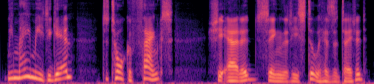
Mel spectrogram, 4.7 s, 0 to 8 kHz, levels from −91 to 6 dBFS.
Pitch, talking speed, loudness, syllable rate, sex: 165 Hz, 180 wpm, -20 LUFS, 5.4 syllables/s, male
